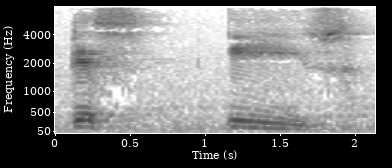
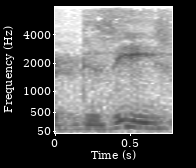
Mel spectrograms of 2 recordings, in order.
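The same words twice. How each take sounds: First: "Dis-ease" with a clear pause between "Dis" and "ease"; "Dis-ease" said slowly, each half stressed; "Dis-ease" broken apart to show what it means; split into two parts. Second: Said in the usual way. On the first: Shown as a demonstration.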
